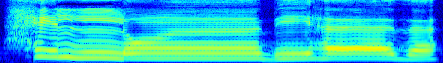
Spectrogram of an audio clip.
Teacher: اقلبت التنوين اللي هو النون الساكنه اللي في التنوين لميم، والميم وراها باء، يبقى اقلاب.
